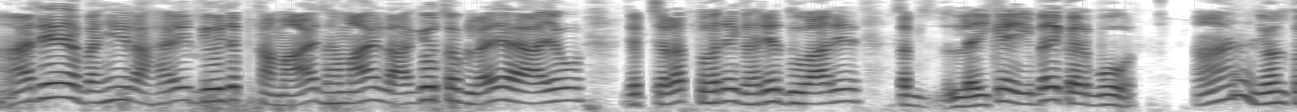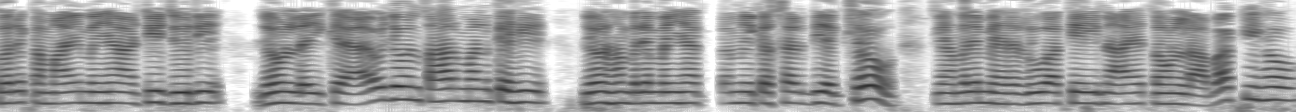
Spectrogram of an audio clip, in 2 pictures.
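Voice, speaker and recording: A woman puts on a cartoonish character voice, pitched high with ordinary pitch variation, at a fairly quick pace. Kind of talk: comic overacting.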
